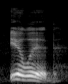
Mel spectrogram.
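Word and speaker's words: ylide: here and the name of this is an illid so y l i d e and it's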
